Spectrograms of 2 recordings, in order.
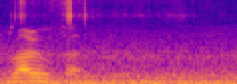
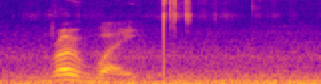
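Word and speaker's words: Roewe: does exist just not it's not pronounced Rover it's roadway which in China any mg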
